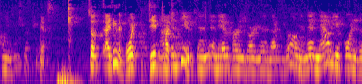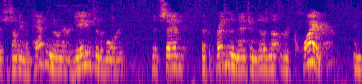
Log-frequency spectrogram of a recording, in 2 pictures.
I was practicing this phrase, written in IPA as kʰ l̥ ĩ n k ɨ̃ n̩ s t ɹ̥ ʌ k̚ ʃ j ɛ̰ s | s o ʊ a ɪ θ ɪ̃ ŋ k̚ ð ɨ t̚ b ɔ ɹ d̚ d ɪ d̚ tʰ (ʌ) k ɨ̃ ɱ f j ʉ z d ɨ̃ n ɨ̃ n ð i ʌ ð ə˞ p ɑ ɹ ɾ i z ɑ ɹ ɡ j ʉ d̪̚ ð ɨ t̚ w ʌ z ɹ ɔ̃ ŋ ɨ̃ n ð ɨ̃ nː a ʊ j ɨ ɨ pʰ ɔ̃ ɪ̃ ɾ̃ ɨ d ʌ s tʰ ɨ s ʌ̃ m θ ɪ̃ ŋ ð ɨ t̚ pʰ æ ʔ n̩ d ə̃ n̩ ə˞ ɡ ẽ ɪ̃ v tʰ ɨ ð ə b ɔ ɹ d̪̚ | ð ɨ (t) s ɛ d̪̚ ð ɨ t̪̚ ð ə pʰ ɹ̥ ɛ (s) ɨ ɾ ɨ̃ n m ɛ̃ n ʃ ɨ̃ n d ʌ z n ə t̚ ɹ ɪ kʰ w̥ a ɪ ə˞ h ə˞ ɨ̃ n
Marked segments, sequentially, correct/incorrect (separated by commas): correct, correct, incorrect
